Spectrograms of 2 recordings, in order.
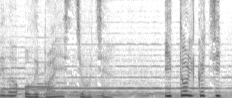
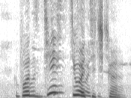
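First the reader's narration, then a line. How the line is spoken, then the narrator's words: Cheerful exclamation. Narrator (Russian): вскричала весело Яна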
